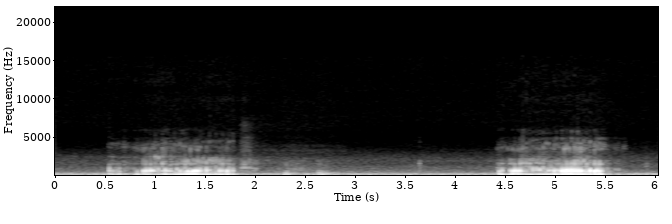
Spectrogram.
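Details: Dog snoring: two long rattling snores about four seconds apart, with quiet breathing between.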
